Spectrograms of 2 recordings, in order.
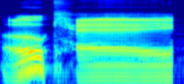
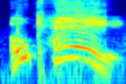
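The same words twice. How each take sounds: First: It is said at normal, soft volume. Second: It is said loudly.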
